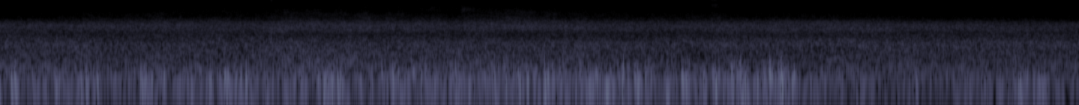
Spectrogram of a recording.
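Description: Wind gusts and buffets loudly outdoors.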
